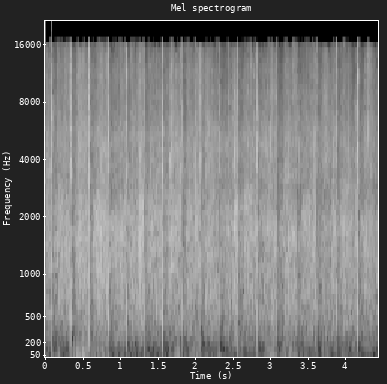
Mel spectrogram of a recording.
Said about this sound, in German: Einen großen Applaus für alle Gruppen noch einmal.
